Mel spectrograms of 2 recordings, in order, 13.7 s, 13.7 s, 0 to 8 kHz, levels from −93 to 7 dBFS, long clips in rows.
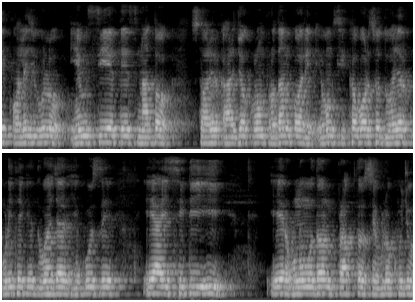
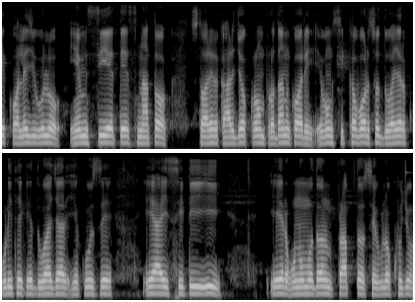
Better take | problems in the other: second | room echo; dies away in 0.7 s

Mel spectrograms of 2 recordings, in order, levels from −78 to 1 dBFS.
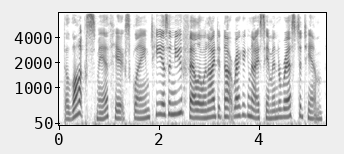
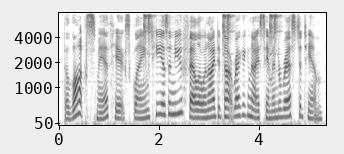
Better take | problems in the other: first | background sound (Tambourine); 4 dB below the speech

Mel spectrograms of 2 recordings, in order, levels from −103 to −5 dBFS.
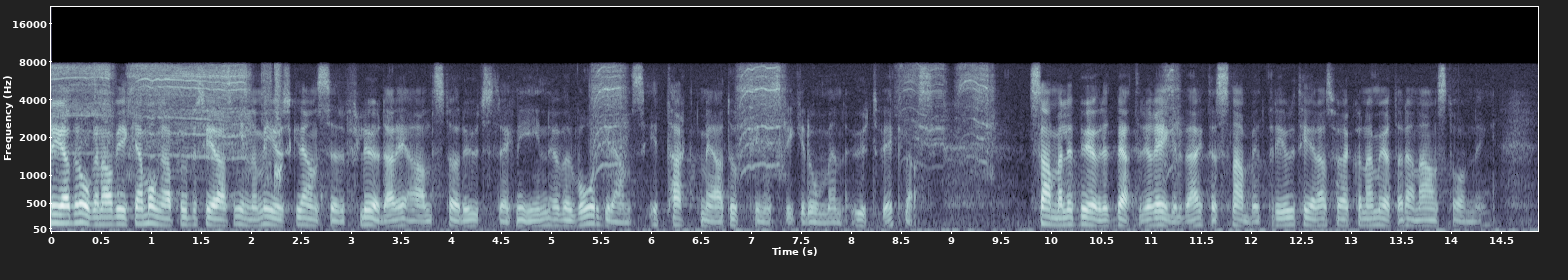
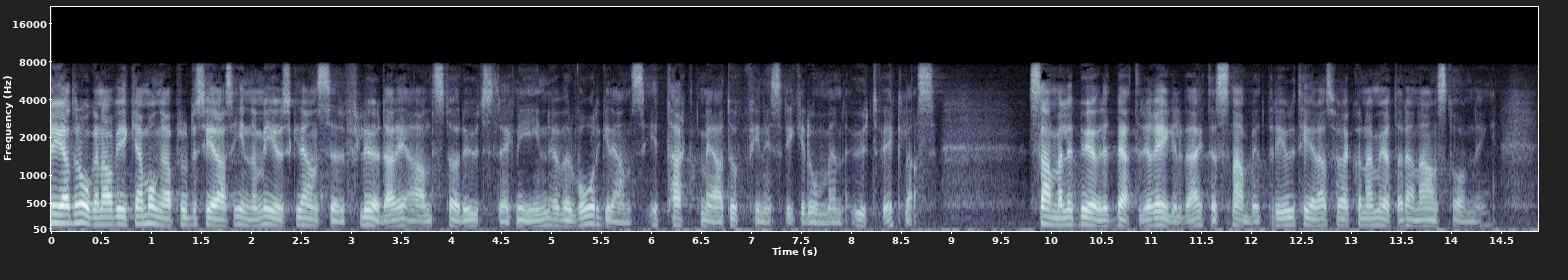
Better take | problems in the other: second | background sound (Camera); 11 dB below the speech

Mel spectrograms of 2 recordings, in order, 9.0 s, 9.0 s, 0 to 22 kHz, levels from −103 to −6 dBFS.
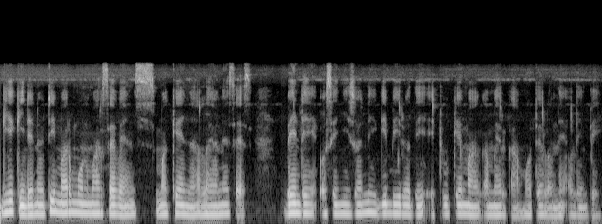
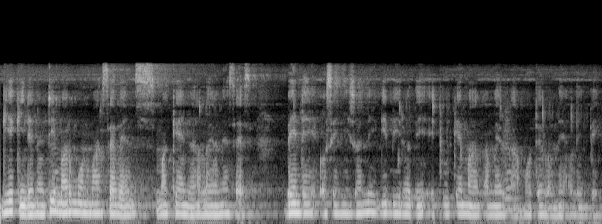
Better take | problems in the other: first | background sound (Bowed string instrument); 19 dB below the speech // room echo; dies away in 1.2 s

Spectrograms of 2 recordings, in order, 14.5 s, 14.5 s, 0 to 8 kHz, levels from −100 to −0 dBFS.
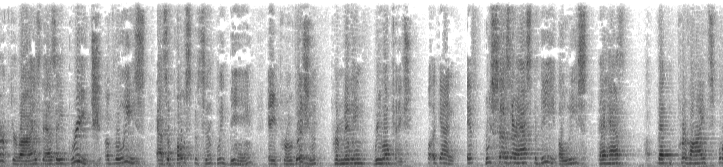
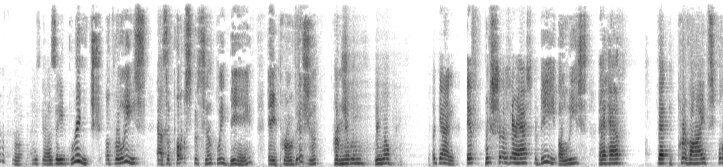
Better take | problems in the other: first | noise reduction (neural mask model DeepFilterNet 3)

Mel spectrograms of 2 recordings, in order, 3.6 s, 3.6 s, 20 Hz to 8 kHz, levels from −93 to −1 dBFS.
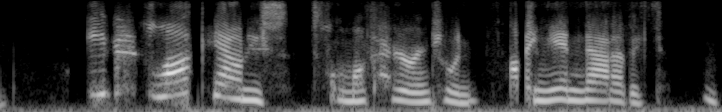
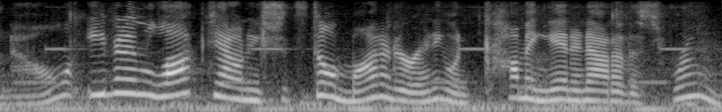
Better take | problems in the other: second | noise reduction (neural diffusion model UNIVERSE++)

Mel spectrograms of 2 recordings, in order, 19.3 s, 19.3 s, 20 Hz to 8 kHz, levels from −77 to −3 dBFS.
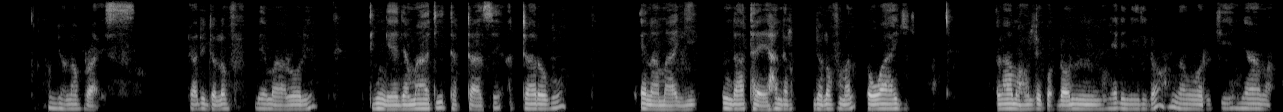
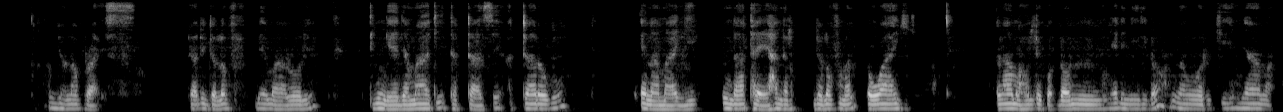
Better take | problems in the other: first | room echo; dies away in 0.2 s

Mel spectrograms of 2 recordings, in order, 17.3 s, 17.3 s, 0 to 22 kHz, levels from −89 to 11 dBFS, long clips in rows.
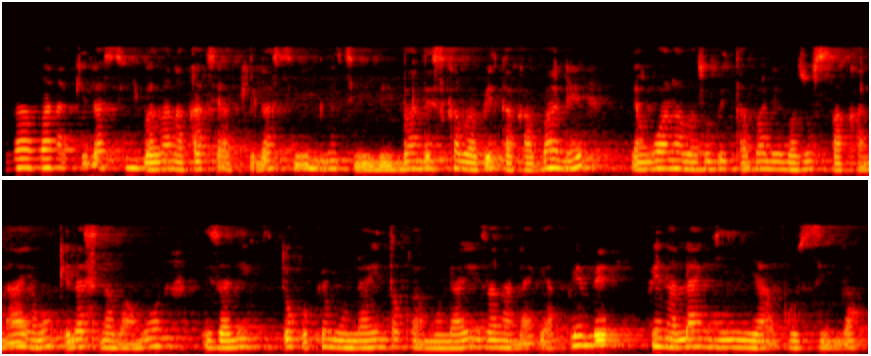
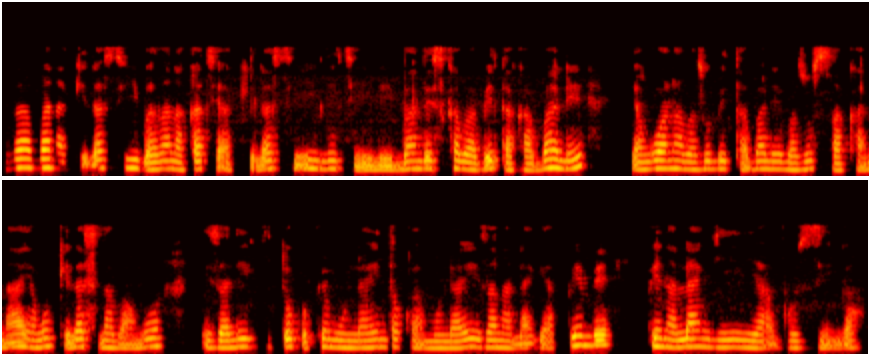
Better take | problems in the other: second | room echo; dies away in 1.2 s

